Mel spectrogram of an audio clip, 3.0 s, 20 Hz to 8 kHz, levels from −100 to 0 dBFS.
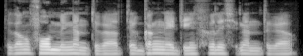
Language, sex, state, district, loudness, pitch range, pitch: Wancho, male, Arunachal Pradesh, Longding, -20 LUFS, 115-130 Hz, 125 Hz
